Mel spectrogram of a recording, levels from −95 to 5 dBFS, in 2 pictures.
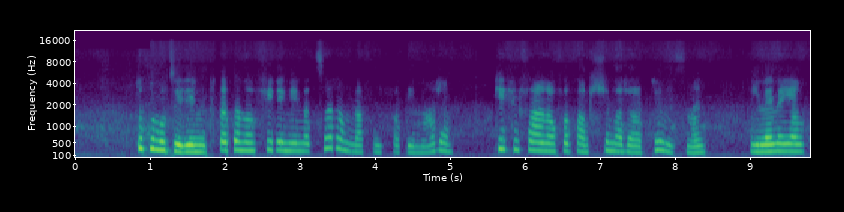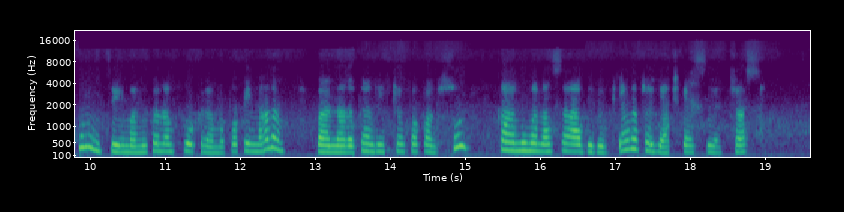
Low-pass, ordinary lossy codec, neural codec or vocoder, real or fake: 14.4 kHz; Opus, 32 kbps; codec, 32 kHz, 1.9 kbps, SNAC; fake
